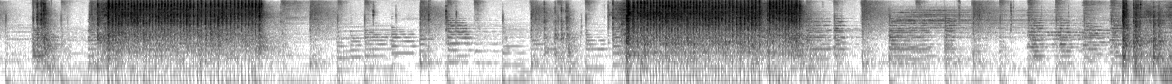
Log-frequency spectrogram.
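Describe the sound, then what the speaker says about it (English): Self-threading screws driven by a power driver into the hardware of a Martin Fingershield system, in several loud bursts of whirring and ratcheting with short pauses between them, close by and without speech. "All the hardware will now be fastened with self-threading screws."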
